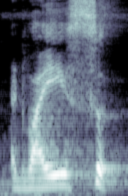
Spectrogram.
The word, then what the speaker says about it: advice: I repeat the pronunciation, एडवाइस, ADVICE, और ये CE पर एंड होने वाले जो वर्ड्स होते हैं उनको एडवाइस इस तरह से एंड करते हैं, और ADVISE को बोलेंगे एडवाइज।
